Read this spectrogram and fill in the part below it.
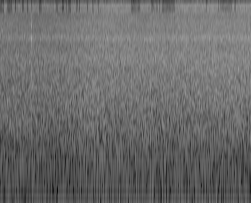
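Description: Tumalog Falls pours in a dense, steady roar of falling water, a continuous broad hiss heard close and fairly loud with no voices over it.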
